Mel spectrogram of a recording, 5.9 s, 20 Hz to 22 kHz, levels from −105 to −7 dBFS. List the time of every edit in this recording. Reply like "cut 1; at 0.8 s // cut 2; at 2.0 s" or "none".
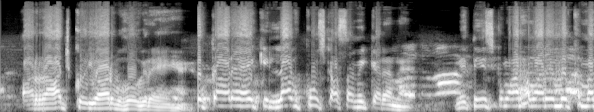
cut 1; at 2.0 s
